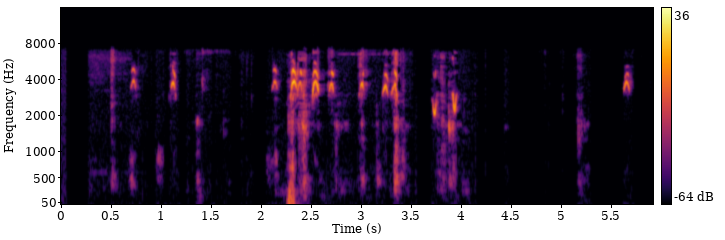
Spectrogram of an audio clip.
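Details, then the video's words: Red house finch in central Florida: short bright chirps around four kilohertz in loose bursts, a dense cluster of overlapping notes near the middle, then a lone chirp at the end. "Red house finch’s central Florida"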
